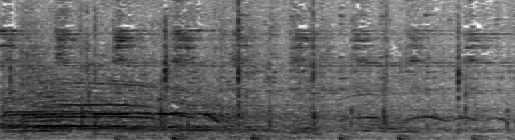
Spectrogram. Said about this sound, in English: Back at the marathon, a crowd gathers for blocks around the finish line.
